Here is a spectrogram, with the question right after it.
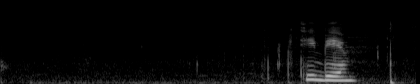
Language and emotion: Russian, neutral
